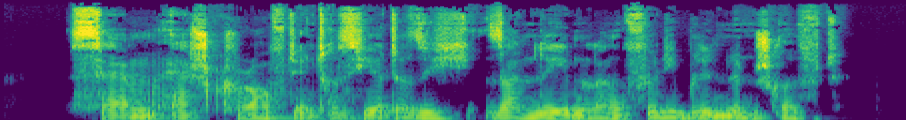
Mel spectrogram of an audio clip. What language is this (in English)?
German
